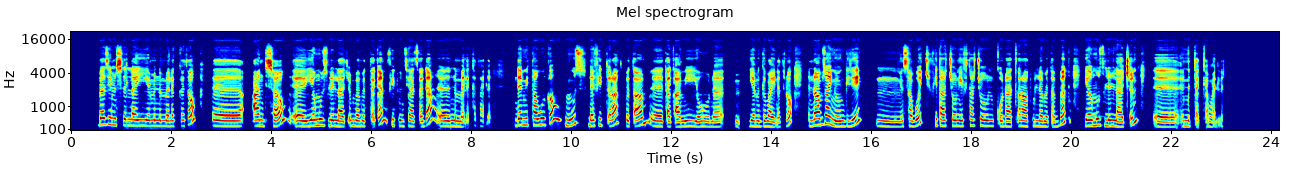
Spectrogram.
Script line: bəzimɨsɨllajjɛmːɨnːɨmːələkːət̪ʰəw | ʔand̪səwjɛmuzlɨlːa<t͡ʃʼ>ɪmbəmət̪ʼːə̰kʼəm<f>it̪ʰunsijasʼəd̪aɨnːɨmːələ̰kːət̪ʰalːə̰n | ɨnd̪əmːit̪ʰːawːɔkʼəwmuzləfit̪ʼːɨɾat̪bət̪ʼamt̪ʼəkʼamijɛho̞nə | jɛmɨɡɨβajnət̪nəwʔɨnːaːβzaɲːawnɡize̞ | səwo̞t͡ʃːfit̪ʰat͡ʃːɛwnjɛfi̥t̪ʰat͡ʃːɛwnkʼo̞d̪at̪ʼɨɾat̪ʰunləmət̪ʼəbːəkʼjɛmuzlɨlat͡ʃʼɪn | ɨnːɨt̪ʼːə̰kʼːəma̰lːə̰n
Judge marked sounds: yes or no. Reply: yes, yes

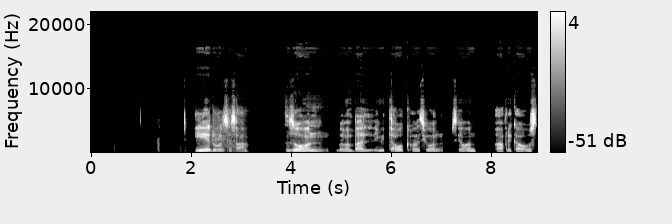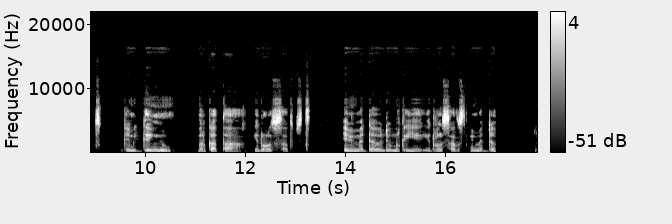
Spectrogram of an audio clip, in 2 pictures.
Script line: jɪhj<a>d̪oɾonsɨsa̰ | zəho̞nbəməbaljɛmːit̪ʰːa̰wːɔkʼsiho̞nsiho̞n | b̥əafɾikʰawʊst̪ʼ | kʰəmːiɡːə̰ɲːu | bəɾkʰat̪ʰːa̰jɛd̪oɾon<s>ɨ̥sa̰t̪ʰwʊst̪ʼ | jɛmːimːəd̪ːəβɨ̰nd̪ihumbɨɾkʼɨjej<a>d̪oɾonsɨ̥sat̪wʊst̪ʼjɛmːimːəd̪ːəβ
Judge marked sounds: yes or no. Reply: no, yes, no

